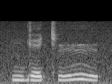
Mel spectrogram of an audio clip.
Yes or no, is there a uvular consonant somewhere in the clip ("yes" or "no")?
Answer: no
